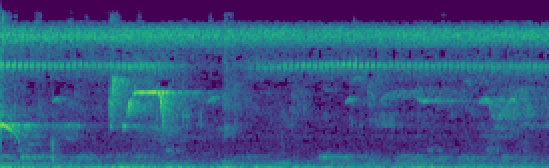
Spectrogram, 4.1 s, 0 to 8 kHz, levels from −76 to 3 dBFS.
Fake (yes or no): no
